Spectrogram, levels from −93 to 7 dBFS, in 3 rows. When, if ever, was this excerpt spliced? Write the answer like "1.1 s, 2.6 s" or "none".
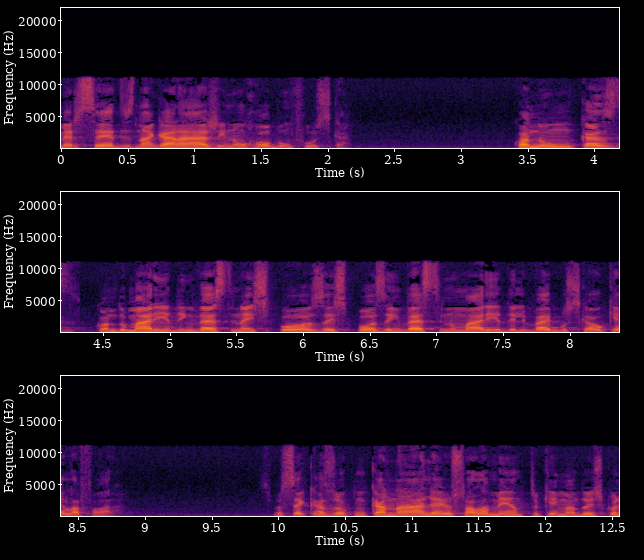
none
